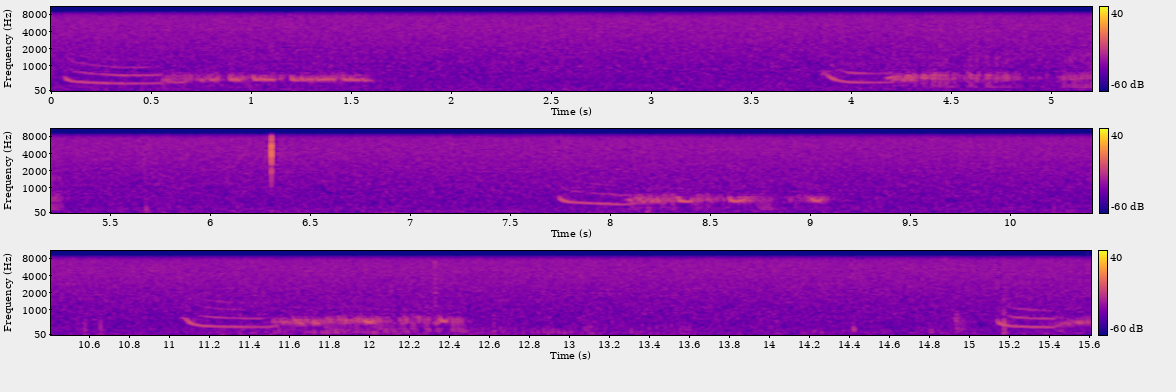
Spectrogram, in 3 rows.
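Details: Snoring of Earle, a female pet cat asleep indoors, March 2010: wheezy whistled breaths with a hooked rising tone, each followed by a rough buzzing exhale, repeating roughly every four seconds with quiet gaps between.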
